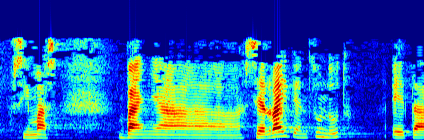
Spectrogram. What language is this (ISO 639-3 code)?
eus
